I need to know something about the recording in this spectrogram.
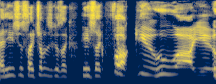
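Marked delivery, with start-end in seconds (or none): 1.6-3.3 rough, creaky, slow, drawn-out ranting outburst. Retelling how Edward Furlong jumped in on a phone interview: imitating Edward Furlong going off. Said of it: "And he just started going off".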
